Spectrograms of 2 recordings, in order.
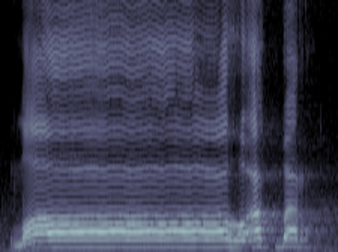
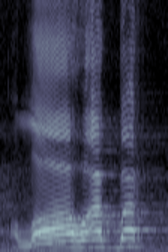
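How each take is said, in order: First: The phrase is stretched out very long. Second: The phrase is said quickly and briefly. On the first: "itu dia bacanya panjang banget" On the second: "dia nggak panjang bacanya"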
